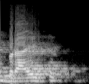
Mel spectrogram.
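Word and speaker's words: bright: लेकिन इस GS silent है। उसने इस आई को आई में चेंज कर दिया। जैसे इसको हम बोलेंगे ब्राइट।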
